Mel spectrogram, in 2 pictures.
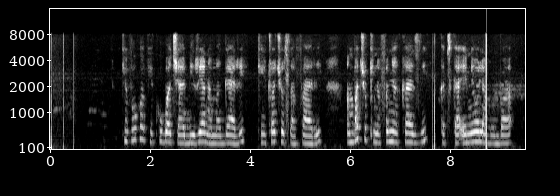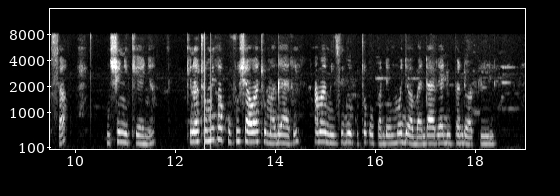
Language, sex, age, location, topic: Swahili, male, 18-24, Mombasa, government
